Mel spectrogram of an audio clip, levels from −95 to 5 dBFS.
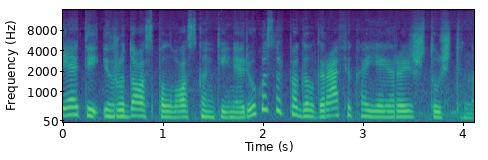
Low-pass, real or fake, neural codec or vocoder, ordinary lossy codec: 14.4 kHz; fake; vocoder, 48 kHz, 128 mel bands, Vocos; Opus, 32 kbps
